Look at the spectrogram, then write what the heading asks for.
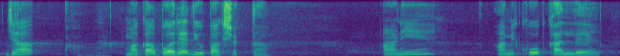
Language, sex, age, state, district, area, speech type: Goan Konkani, female, 18-30, Goa, Canacona, rural, spontaneous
